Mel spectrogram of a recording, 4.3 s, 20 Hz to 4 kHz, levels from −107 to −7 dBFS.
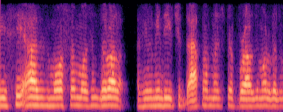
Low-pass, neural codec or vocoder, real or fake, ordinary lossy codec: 3.6 kHz; codec, 16 kHz in and 24 kHz out, 0.4 kbps, LongCat-Audio-Codec, fine tuned four codebook decoder; fake; none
